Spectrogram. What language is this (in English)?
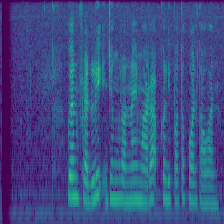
Sundanese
